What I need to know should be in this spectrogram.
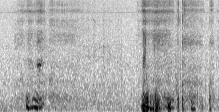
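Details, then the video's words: Sleeping puppy snoring: two short bursts of soft, breathy, rasping snorts, one near the start and a longer rattling series later, separated by quiet breathing in a still room. "Snoring puppy"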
